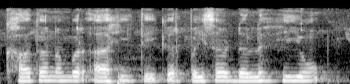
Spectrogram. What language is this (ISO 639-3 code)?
hne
